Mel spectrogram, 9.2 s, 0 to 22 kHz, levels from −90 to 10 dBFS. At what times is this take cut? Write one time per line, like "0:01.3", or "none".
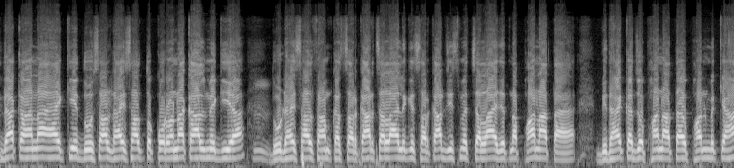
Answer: none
